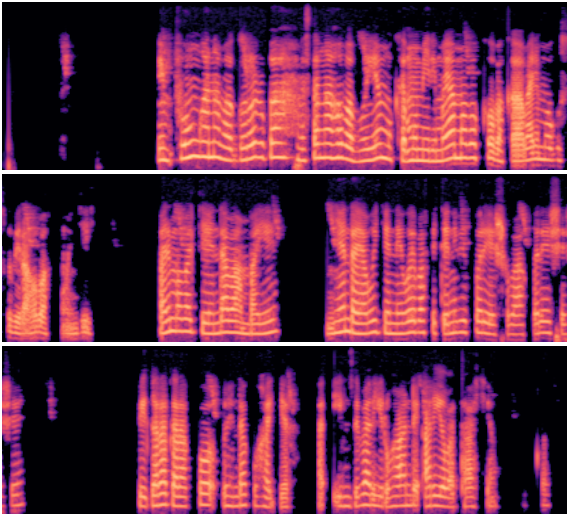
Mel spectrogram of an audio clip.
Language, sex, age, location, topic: Kinyarwanda, female, 25-35, Huye, government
